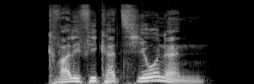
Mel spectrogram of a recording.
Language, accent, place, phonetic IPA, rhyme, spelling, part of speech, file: German, Germany, Berlin, [kvalifikaˈt͡si̯oːnən], -oːnən, Qualifikationen, noun, De-Qualifikationen.ogg
- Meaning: plural of Qualifikation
